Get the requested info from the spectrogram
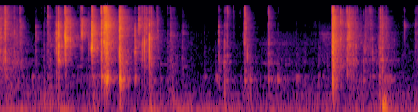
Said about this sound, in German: Ich mache die zweite Mini-Tin-Box auf.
